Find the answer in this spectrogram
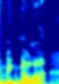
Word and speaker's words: Mignola: So I know that he pronounces it Mignola, but I just say Mignola because that's how it's spelled.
